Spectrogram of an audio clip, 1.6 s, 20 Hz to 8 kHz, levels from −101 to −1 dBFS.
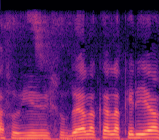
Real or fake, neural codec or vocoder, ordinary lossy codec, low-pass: fake; codec, 16 kHz in and 24 kHz out, 2.2 kbps, FireRedTTS-2 codec; none; 7.2 kHz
